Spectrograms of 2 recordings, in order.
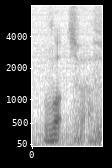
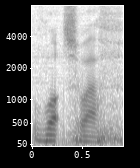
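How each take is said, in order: First: The name is said with its native pronunciation. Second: The name is said with its native pronunciation.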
